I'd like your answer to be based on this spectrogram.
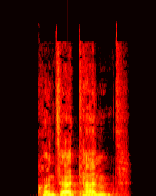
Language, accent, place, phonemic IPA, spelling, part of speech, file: German, Germany, Berlin, /kɔnt͡sɛʁˈtant/, konzertant, adjective, De-konzertant.ogg
- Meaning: 1. concert 2. concerto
